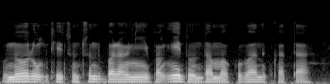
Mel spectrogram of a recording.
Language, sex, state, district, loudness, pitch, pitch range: Garo, male, Meghalaya, South Garo Hills, -16 LUFS, 110 Hz, 105-120 Hz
